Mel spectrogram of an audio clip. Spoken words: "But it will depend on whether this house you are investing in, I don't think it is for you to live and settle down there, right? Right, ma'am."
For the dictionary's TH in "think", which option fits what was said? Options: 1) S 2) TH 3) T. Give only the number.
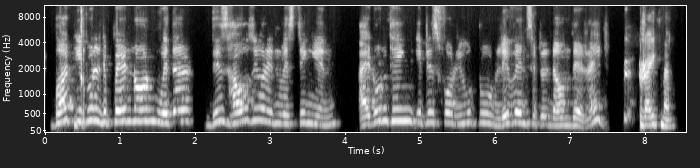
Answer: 3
